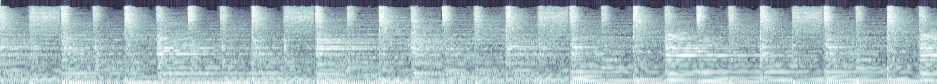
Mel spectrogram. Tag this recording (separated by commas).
Music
